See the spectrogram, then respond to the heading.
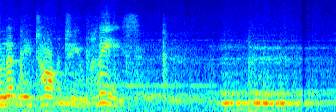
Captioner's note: faint muffled chatter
